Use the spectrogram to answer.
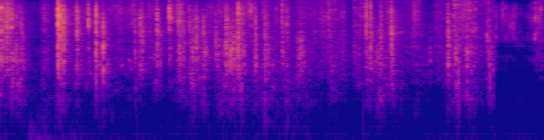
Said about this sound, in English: open this paper bag.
